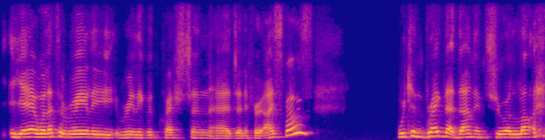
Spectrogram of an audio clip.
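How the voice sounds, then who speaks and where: A woman speaks in a Quebec French accent at a medium pitch, her tone dark and mellow. The room adds audible echo. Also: ordinary pitch variation, fairly slow pace. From Quebec, Canada. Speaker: spiritual business mentor. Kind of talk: interview.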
